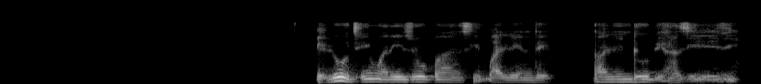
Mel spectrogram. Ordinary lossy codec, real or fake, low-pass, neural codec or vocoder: none; fake; 7.2 kHz; codec, 32 kHz, 1.9 kbps, SNAC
